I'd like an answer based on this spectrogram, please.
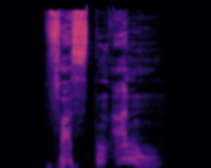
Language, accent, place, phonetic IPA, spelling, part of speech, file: German, Germany, Berlin, [ˌfastn̩ ˈan], fassten an, verb, De-fassten an.ogg
- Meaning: inflection of anfassen: 1. first/third-person plural preterite 2. first/third-person plural subjunctive II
